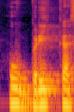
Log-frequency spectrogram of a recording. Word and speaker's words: rubrica: correta ela é rubrica Então quer dizer que ela é uma paroxítona Por que que não tem acento porque eu não acentuo as paroxítonas terminadas em a e o não acentuo então a pronúncia correta é rubrica sem acento precisa observar estão acentuadas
